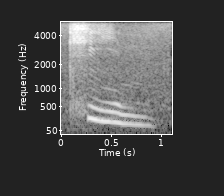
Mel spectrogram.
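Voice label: "kin4", Cantonese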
